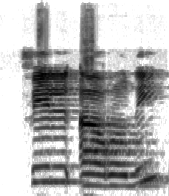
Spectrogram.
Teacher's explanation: فِي الْأَرْضِ را کو پر رکھیں گے اور کوئی بھی قاعدہ نہیں ہے، فا کو لام سے ملا دیا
